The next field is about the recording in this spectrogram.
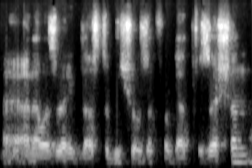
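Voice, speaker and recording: A man with an Arabic accent. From Egypt. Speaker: university president. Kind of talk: interview. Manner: halting, many fillers.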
